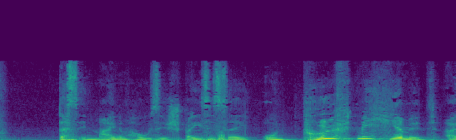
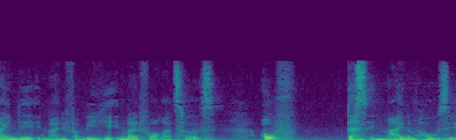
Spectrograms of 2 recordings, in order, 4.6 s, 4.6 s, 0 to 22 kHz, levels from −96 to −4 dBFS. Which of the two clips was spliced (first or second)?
first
